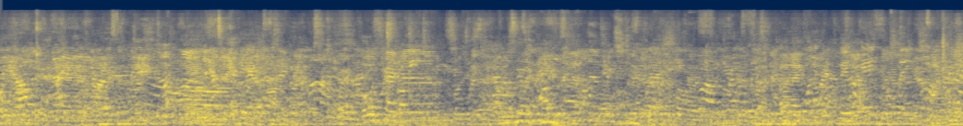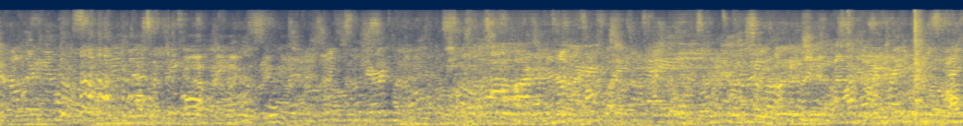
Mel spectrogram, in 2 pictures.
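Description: A room full of people talking at once in pairs and small groups: a steady hum of overlapping conversations with no single voice standing out.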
